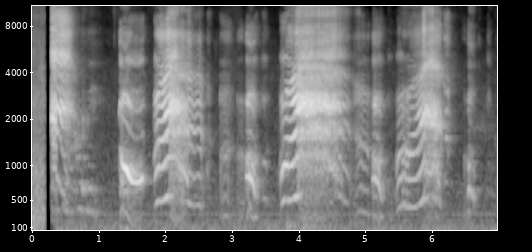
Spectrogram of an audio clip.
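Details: 18-day-old newborn boy, who had hospital jaundice after birth and rarely cries, crying in short, rising-and-falling wails separated by brief pauses for breath.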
